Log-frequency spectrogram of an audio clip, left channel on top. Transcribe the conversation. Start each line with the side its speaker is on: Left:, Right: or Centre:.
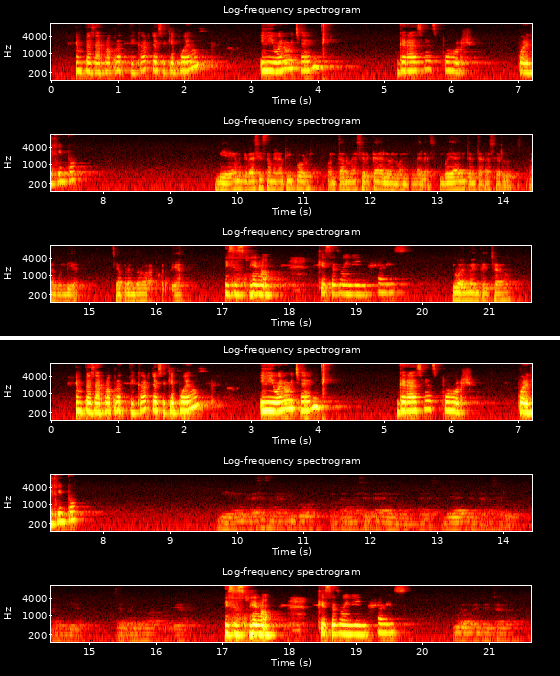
Right: empezarlo a practicar. Yo sé que puedo. Y bueno, Michelle, gracias por, por el tiempo.
Left: Bien, gracias también a ti por contarme acerca de los mandalas. Voy a intentar hacerlos algún día, si aprendo a colorear.
Right: Eso espero que estés muy bien. Adiós.
Left: Igualmente, chao.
